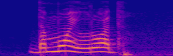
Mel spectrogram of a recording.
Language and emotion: Russian, angry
